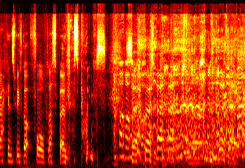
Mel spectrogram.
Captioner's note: chuckles; laughter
